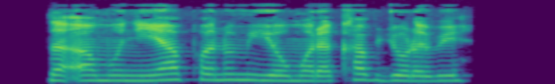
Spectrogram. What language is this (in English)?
Pashto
